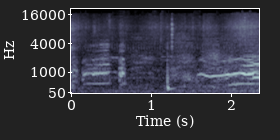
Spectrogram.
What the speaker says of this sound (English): I hear the ducks now.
